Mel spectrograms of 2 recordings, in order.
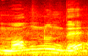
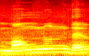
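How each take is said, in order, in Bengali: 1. 'neunde' এর আগে একটি কঠিন g ধ্বনি আছে। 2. 'neunde' এর আগে একটি অনুনাসিক ng ধ্বনি আছে।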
